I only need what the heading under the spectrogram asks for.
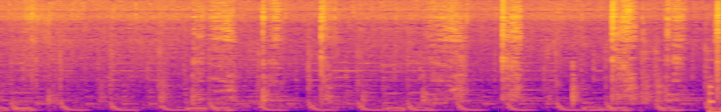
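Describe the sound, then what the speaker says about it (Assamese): Onions browned in oil with turmeric and coriander powder are stirred in a pan, a quick rhythmic series of scraping strokes over a soft sizzle, close and distinct with no talking. "মছলাবোৰ ভালকৈ ভাজি লোৱাৰ পিছত"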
